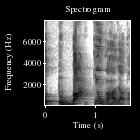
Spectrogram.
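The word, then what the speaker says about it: تبع: तुब्बा का माना, इन बादशाहों को तुब्बा क्यों कहा जाता था? तो जब आपने इसको प्रोनाउंस करना है तो आइन की साउंड आनी चाहिए। तुब्बा, तुब्बा तुब्बा नहीं कहना, फिर माना चेंज हो जाएगा।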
